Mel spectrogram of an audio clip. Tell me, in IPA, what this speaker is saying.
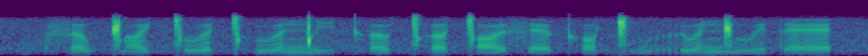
s ʌ˩ w ɡ͡ǁ ɒ˩ ɪ̯ ǀ u˩˧ ə̯ ǀʰ u˩˧ ə̯ ŋ͡ǃ i˩˧ kʰ ʌ˩˧ ʊ̯ ǀʰ ʌ˧ ǀ ɒ˩˧ ə̯ s ɛ˩˧ ə̯ kʰ ɔ˧ ɡ͡ǁ i˩˧ w r u˧˥ ə̯ ŋ͡ǁ u˩˧ ɪ̯ t ɛ˧˥

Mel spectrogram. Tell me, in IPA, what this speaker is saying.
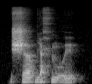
ʃ ɐ ɓ i ħ m u ɪ̯

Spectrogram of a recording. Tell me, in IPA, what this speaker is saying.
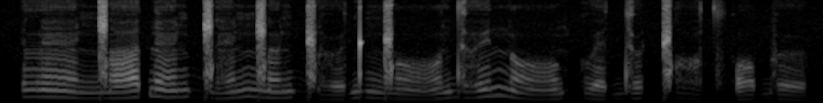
l ɛ̃ː˦˨ ŋ͡ǁ a˧˥ ɗ ɛ̃˧˥ ɡ͡ǁ ɛ̃˧˥ ŋ͡ǁ ə̃˧˥ ɡ͡ǁ ɵː˨˩˦ d ŋ͡ǁ ɔ̃ː˨˩˦ d ə̤˧˥ ɪ̯ n ɔ̃ː˨˩˦ kʷ ɛ˨˩˦ d ɵ˧˥ ǁ ɔ̤˦˨ t͡sʼ ɔ˧˥ b ɵ˦˨

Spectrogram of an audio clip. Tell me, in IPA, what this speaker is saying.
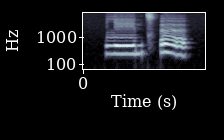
l eː m t͡sʼ œː

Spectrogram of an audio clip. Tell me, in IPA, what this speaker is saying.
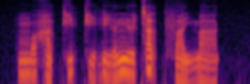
m ɔ˧˥ h a˨˩ t̚ x i˦˥ t̚ x i˨˩˦ ɗ i˨˩˦ ə̯ n ɨ˧ ə̯ c a˦˥ t̚ f a˨˩˨ j m aː˨˩ k̚

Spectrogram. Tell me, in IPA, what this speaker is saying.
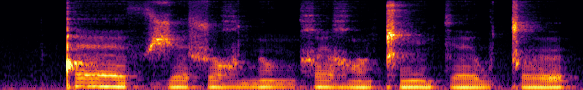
ǃ ɛː θ ʒ ɛ s o ʁ n õ ŋ χ e ʁ õ ǁ ẽ k ɛː w ǀ ə

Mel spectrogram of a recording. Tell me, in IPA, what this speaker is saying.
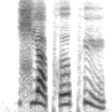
ɕ j ä˥˩ pʰ ɤ˥ pʰ y˥˩

